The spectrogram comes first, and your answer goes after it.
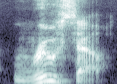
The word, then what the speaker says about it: Rousseau: announcers pronounced it as Russo. They put the emphasis on the Ru as opposed to the so.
